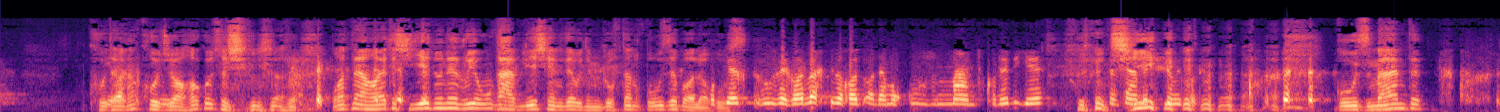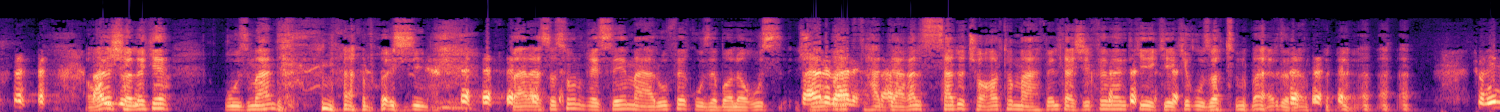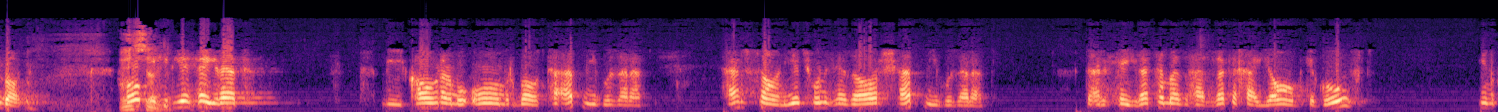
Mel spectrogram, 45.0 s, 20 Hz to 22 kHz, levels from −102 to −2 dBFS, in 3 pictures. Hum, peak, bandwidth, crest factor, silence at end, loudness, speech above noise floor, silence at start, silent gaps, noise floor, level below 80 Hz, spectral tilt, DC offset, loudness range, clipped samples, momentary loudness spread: none; 0 dBFS; 11.5 kHz; 16 dB; 0 s; -15 LUFS; 49 dB; 0.9 s; none; -63 dBFS; -52 dBFS; -4.5 dB/octave; under 0.1%; 4 LU; under 0.1%; 13 LU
